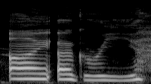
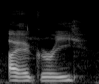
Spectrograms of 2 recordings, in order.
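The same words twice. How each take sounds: First: Slow, hushed whispered agreement. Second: Said in the usual way. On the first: Real, not acted. Streamer agreeing with chat, slow whisper. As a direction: whisper it like a secret aside.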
